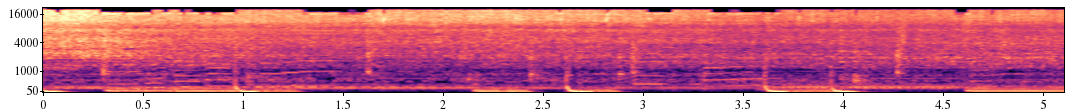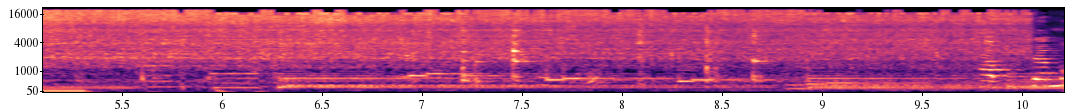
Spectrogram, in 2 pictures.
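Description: Boiled chana dal hits hot oil tempered with spices and a pinch of asafoetida, giving a loud, steady sizzle with stirring and scraping over it for the whole stretch.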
